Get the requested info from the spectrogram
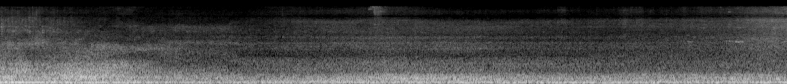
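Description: Diesel locomotive passing at close range with a low engine drone, loudest in the first second or so, then passenger coaches rolling past with a steady rumble of wheels on the rails.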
